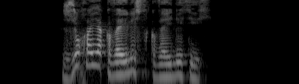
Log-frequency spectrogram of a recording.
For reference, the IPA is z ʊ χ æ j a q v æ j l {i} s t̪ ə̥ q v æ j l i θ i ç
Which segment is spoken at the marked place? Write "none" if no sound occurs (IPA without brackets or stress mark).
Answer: i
